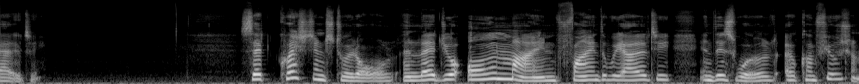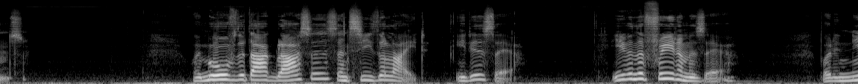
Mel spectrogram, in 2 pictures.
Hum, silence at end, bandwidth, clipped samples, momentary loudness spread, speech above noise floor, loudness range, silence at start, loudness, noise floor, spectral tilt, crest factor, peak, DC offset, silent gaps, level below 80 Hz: none; 0 s; 19.5 kHz; under 0.1%; 14 LU; 27 dB; 7 LU; 0 s; -18 LUFS; -45 dBFS; -5 dB/octave; 16 dB; -2 dBFS; under 0.1%; none; -40 dBFS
